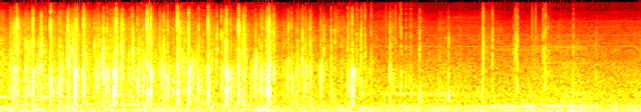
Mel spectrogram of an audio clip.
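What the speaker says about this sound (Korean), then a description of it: "이원영 선생님께 다시 한번 큰 박수 부탁드리겠습니다." Applause from the audience at a gathering of democratic groups, lively clapping for the first few seconds that thins into scattered claps over background hum and room murmur.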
